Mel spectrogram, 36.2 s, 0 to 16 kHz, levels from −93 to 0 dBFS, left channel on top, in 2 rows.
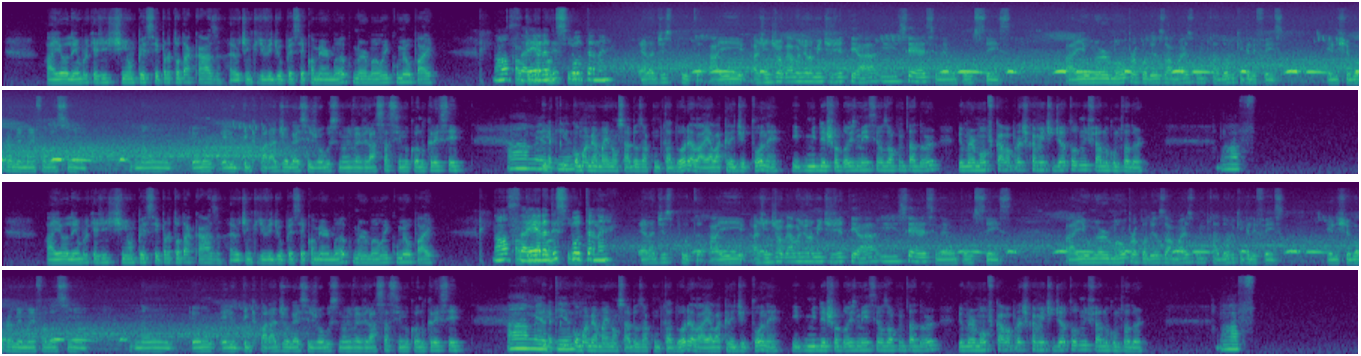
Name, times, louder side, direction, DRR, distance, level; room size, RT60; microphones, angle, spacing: voice 1, 0.1-5.8 6.2-6.5 6.8-7.8 8.5-17.1 17.6-24.9 25.3-33.3, left 1 dB, 15° left, 0.3 m, -37 dB
voice 2, 6.5-8.1 24.8-25.7 34.3-34.7, right 3 dB, 90° right, 1.1 m, -30 dB
sound 1, 7.5-22.2, left 8 dB, 85° left, 0.4 m, -35 dB
2.8 x 2.2 x 3.0 m
head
